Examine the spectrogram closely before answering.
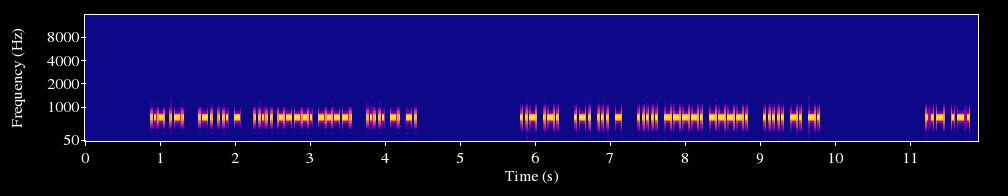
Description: Morse code, heard as a keyed tone, about 36 wpm, 700 Hz. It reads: UR RST 599 5NN UR RST 599 5NN UR
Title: Speed-Racing Common QSO Phrases - 30wpm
